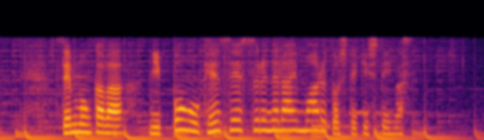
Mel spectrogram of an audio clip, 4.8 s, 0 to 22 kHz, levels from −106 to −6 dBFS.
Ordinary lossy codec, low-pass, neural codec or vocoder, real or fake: none; 7.2 kHz; none; real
